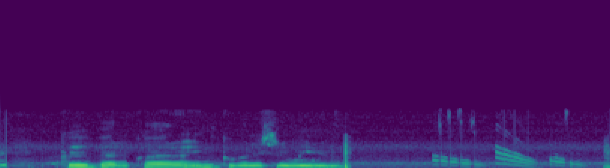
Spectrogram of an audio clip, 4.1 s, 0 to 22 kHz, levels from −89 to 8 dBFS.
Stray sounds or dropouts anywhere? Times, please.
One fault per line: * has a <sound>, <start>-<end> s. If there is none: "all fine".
* has a chirp, 2.9-3.9 s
